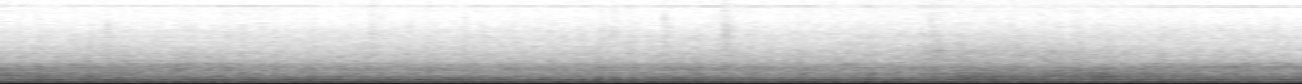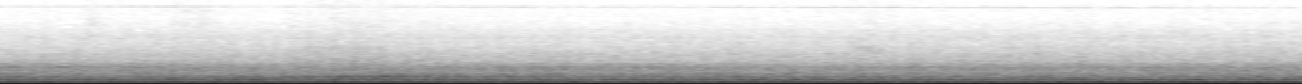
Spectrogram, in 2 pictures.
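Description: A bus engine hums and drones steadily.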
